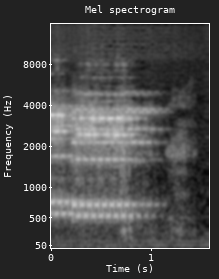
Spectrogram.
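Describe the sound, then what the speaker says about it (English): A phone rings with a bright, trilling electronic tone that holds steady for about a second and then fades out, fairly faint and with nothing else over it. "Whose phone is ringing?"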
